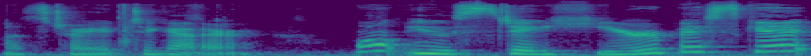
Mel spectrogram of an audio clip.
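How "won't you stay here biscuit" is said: question-like tune rising at the end on Biscuit. Reading a picture book aloud together, showing rising question intonation. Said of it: "a question with a higher voice at the end".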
